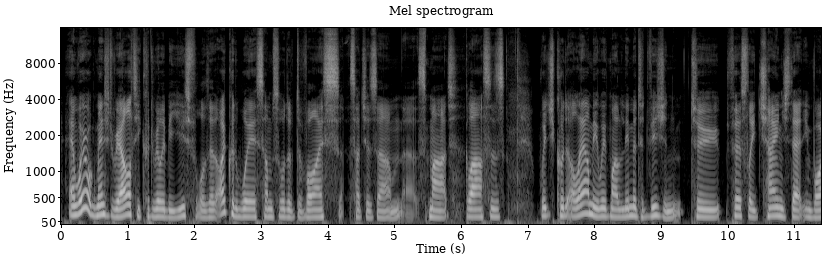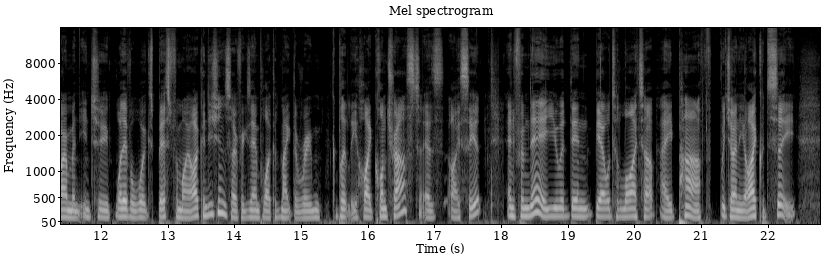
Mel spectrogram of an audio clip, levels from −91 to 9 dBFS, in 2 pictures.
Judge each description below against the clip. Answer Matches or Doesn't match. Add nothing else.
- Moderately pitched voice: Matches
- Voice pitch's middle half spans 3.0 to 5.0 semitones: Doesn't match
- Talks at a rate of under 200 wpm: Doesn't match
